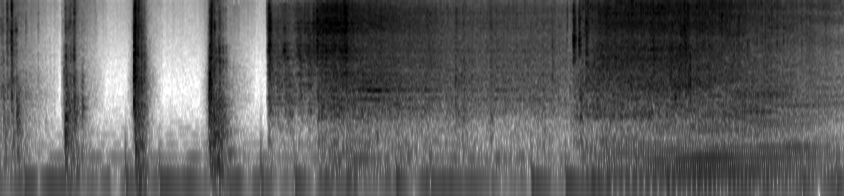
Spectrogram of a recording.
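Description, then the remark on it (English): A car collision at a stop sign: four heavy, evenly spaced thuds in quick succession as a rental car is hit by another car and lands in a snowdrift, followed by a loud, sustained rush of engine rumble and grinding noise, with no talking. “at a stop sign, I'm hit, and my rental car lands in a snowdrift.”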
